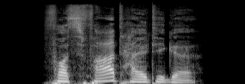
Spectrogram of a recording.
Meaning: inflection of phosphathaltig: 1. strong/mixed nominative/accusative feminine singular 2. strong nominative/accusative plural 3. weak nominative all-gender singular
- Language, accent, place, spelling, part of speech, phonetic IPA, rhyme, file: German, Germany, Berlin, phosphathaltige, adjective, [fɔsˈfaːtˌhaltɪɡə], -aːthaltɪɡə, De-phosphathaltige.ogg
